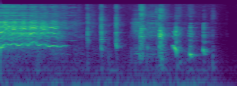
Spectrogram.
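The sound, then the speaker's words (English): A voice imitates a creature: a high, wavering whinny-like cry, then a rapid string of short, throaty, phlegmy bursts, with no other sound. “I'd say put that on the merch, but I don't know how we would articulate that sound, so. It's a boy! Parentheses, phlegm.”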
